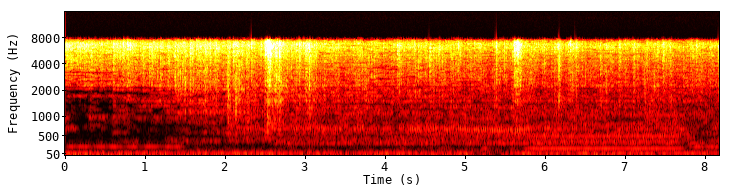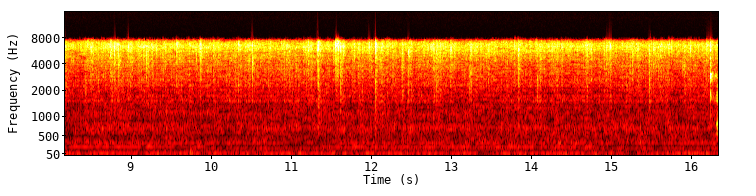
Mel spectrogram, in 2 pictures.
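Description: Shrimp fry in a pan with a soft, steady sizzle that keeps going without a break, faint and close, along with occasional small pops and crackles, and nobody speaks.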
